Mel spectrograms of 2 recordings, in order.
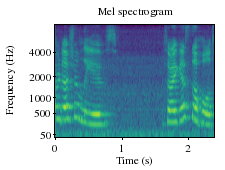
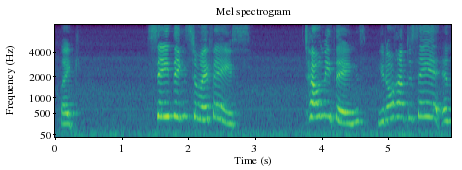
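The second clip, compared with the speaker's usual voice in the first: higher, louder angry outburst; retold angry outburst; 4 semitones higher, 3 dB louder than usual. Retelling shouting at a partner who treated her like a child, angry outburst. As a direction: erupt at them, fed up with being babied. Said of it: "erupted in anger and was like".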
